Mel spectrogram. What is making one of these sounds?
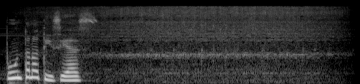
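Water gushes out of a pipe in a strong spray.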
